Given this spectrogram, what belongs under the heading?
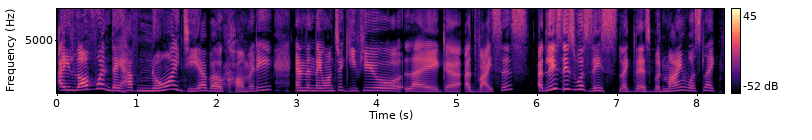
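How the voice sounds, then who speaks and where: Woman, young adult, podcast co-host, slightly high voice, casual, laughs often, dead-dry sound. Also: animated, normal speed, few pauses, fairly bright tone, dry recording. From Venezuela. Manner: laughs often, swears, trails off searching for words. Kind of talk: casual chat.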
